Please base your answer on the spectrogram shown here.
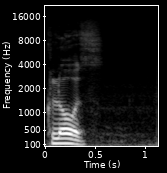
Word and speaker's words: close: मिसाल के तौर पे क्लोज, CLOSE, आखिर में ई आ रहा है, ठीक है, लेकिन उसको बोला नहीं जाता, हम S पे जाके रुक जाते हैं, क्लोज, तो उसको कहते हैं साइलेंट ई।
